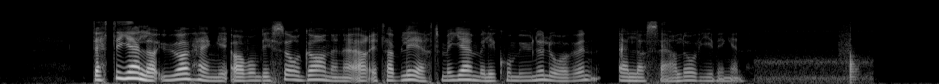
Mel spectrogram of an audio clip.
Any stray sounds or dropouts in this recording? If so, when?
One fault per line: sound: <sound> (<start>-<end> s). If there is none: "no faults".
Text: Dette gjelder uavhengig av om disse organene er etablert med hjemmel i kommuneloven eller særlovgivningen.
sound: thud (8.4-8.6 s)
